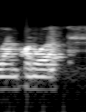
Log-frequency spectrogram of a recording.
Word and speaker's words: Lampanoa: sir yes yes and you got my name uh correct it's very phonetic uh lampanoa um yes uh explored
